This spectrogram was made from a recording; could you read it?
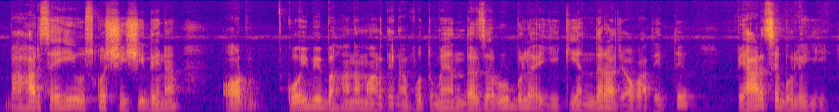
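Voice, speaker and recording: A man voicing a scheming female mermaid who is calm and vengeful, in a slow, hushed storytelling manner. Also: mid-range voice, lightly acted. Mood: instructing.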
